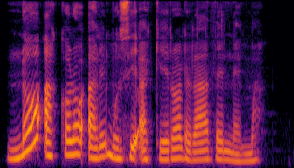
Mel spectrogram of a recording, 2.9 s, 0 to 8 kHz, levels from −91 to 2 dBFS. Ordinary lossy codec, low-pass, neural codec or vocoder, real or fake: none; none; none; real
